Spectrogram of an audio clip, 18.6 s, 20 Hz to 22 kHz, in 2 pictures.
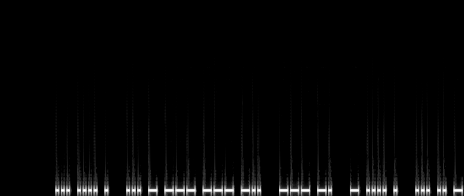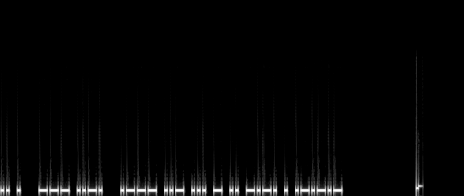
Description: Morse code, heard as a keyed tone, about 22 wpm, 700 Hz. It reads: SHE STOOD ON THE SIDE OF JUSTICE.
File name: practice / 22wpm / Sentences with 4-Word Phrases - 22wpm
